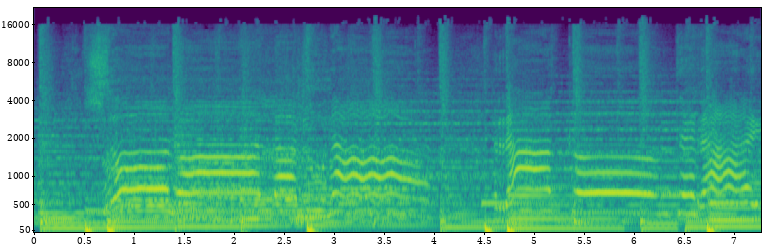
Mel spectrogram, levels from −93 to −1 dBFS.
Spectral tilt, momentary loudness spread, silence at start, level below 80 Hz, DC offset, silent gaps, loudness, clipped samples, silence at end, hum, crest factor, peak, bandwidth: -6 dB/octave; 7 LU; 0 s; -24 dBFS; 0.2%; none; -14 LUFS; under 0.1%; 0 s; none; 12 dB; -2 dBFS; 18 kHz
